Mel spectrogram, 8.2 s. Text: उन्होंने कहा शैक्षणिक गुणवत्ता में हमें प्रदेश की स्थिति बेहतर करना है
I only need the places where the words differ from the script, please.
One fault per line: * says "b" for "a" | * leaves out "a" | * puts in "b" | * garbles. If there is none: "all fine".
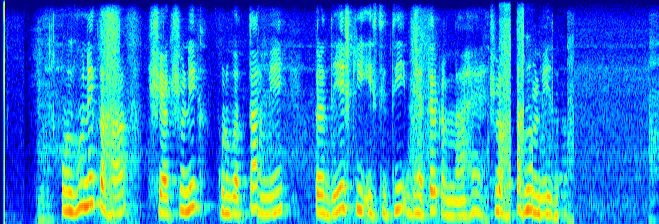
* leaves out "में"
* garbles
